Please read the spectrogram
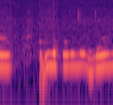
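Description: Unaccompanied solo singing voice holding sustained notes: one note breaks off just after the start, then after about half a second of silence the voice scoops up from below into a long held note that dips briefly in pitch near the end.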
